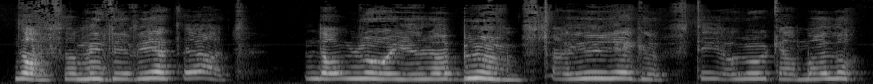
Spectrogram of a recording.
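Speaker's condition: Cerebral palsy; walking improved with gym training

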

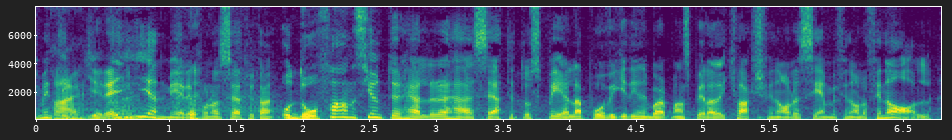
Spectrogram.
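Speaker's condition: No condition

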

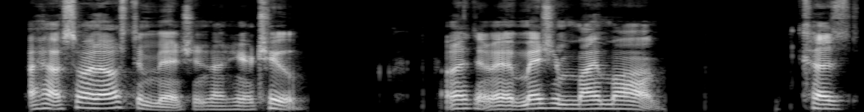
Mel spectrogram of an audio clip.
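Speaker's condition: Down syndrome; from birth

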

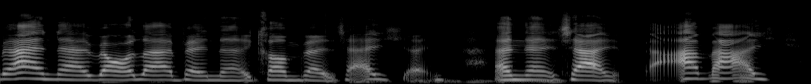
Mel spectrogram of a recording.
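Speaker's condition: Cerebral palsy; present by age 4

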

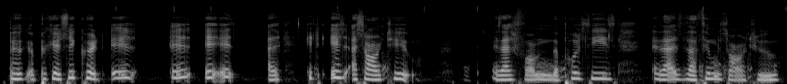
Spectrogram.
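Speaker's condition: Down syndrome

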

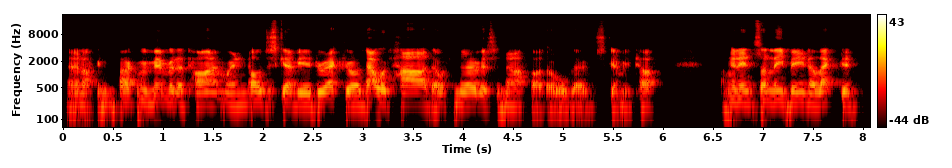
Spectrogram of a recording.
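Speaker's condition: Profound deafness, congenital, severe profound hearing loss; profound deafness since birth, hearing aids, cochlear implant in worse ear, right ear better; relearned speech sounds after implant with NDIS-funded speech therapist specialised in hearing loss

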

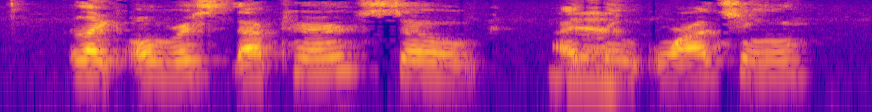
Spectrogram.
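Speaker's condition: Cerebral palsy; diagnosed at 9 months after delayed development, attended early intervention therapy; age 28, needs help with most daily living activities

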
